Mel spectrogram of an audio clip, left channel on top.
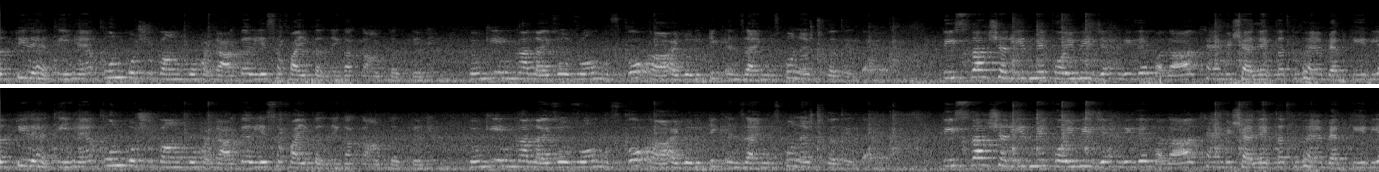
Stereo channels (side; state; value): both; normal; correlation 0.81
